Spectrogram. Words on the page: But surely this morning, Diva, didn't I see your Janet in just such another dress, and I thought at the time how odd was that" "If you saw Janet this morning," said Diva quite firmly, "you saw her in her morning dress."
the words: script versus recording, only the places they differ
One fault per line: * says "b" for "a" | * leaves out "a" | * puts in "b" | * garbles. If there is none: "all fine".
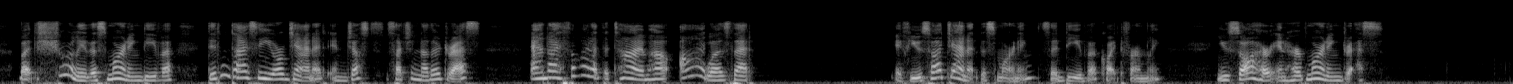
all fine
